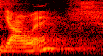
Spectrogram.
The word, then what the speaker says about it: Yahweh: transposed into the Latin letters of YHWH, which we often pronounce as Yahweh.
